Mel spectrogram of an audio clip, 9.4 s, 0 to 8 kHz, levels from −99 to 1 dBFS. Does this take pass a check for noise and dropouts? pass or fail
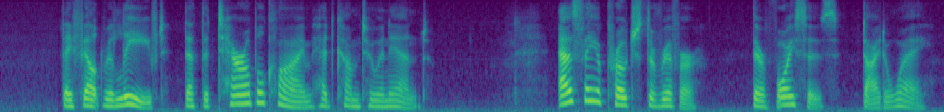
pass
